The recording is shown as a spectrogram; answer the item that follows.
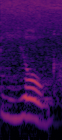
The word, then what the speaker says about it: योग: we talk about योग योगगा नहीं होता योग होता है मोस्टली लोग योगा योगा करते हैं वो योग है इंग्लिश में तो राम को भी रामा लिख देते हैं तो आप रामा थोड़ी ना बोलोगे आप इसे योग बोलोगे बट आदत वाली बात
